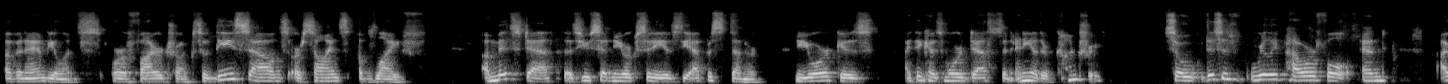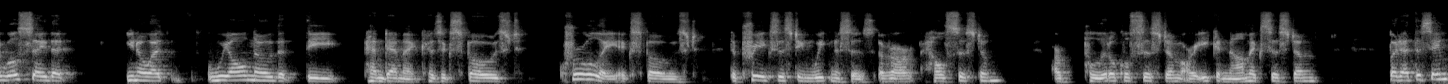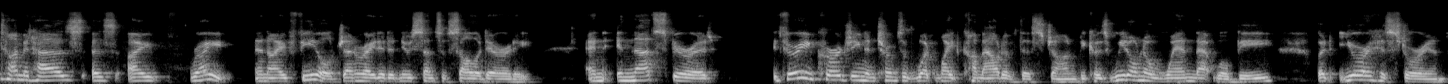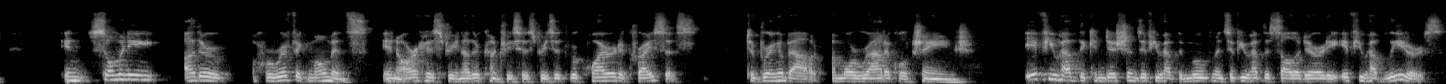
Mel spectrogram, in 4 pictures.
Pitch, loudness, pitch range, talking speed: 160 Hz, -18 LUFS, 145-180 Hz, 170 wpm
